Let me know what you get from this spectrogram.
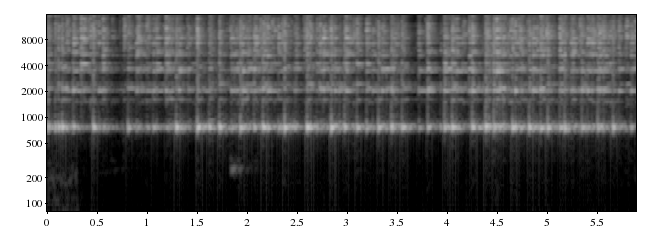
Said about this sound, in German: Die Schelle scheppert eher. Die klingt ein bisschen wie Blech.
